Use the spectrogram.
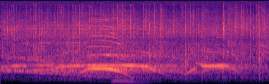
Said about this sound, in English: deserve a lot bigger round of applause than that. Let's please.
